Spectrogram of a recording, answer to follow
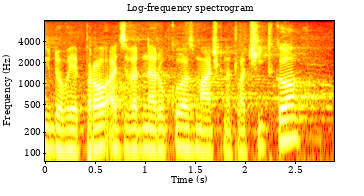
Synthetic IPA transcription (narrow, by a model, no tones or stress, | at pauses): ɡdoɦjɛpɾʔoʔa̰ɟzvɛdnɛɾukuazmaːt͡ʃknɛt̪lat͡ʃiːt̪ko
